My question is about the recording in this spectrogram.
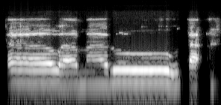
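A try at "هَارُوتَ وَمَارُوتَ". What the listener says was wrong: Wamanya panjang. Haruta wa maruta. Tanya pendek. Haruta wa maruta. Jadi yang panjangnya ha sama maknya. Haruta wa maruta.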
